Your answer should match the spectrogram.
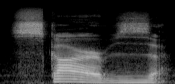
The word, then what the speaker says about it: scarves: or many we say scarves scarves okay you guys try scarves scarves okay so we have v and s okay don't pronounce the e scarves so one scarf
